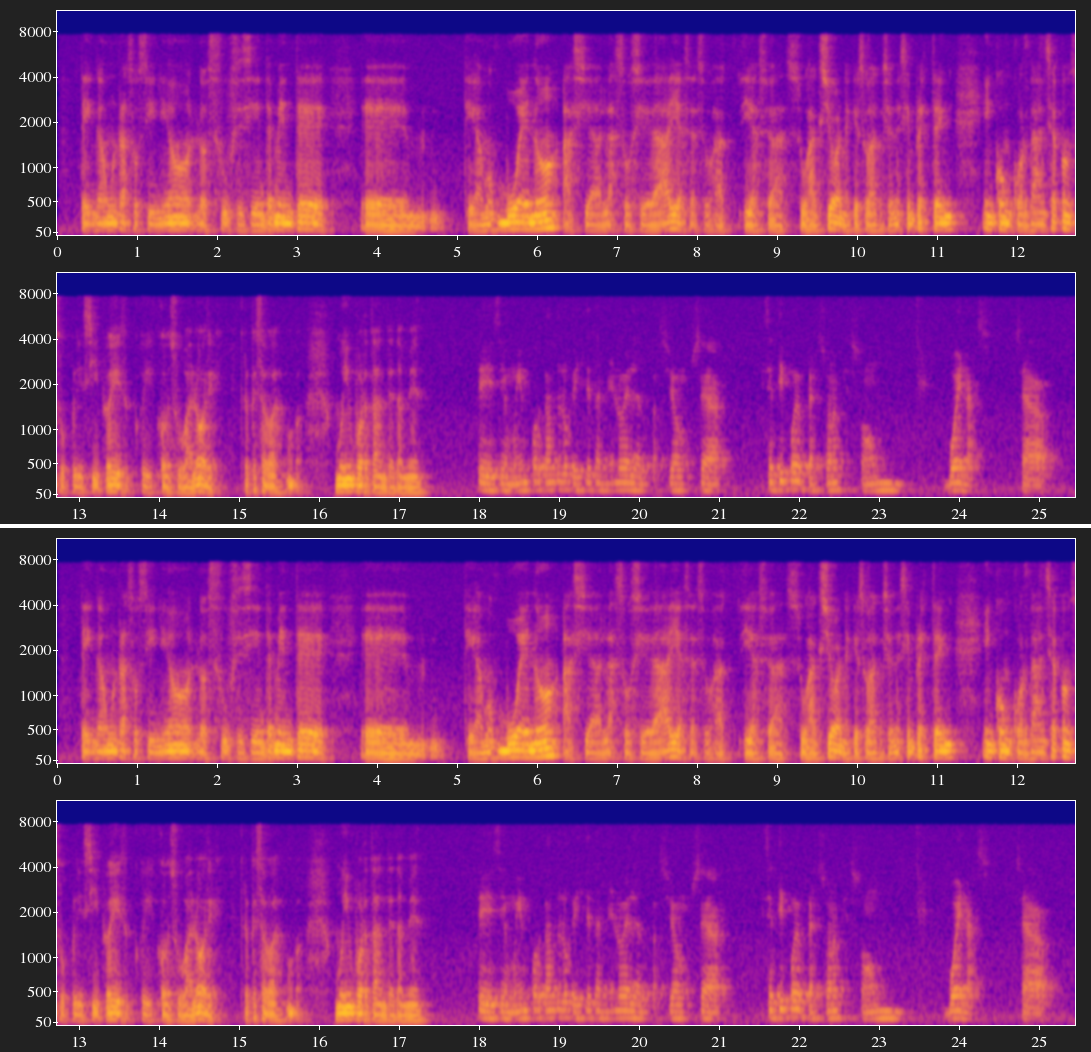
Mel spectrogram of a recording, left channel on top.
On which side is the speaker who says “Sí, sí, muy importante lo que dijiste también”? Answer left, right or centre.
Left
